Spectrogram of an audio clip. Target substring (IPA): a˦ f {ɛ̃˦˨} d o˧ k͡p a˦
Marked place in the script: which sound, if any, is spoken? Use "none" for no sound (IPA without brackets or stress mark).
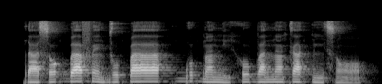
ɛ̃˦˨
